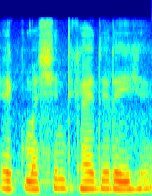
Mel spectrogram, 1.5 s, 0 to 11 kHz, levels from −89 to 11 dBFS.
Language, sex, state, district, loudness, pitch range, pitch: Hindi, male, Chhattisgarh, Bilaspur, -15 LUFS, 130-140 Hz, 140 Hz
